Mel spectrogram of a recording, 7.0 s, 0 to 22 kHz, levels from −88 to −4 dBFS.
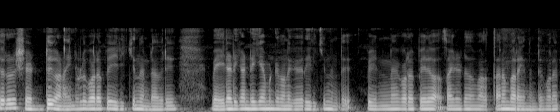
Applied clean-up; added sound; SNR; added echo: none; none; none; none.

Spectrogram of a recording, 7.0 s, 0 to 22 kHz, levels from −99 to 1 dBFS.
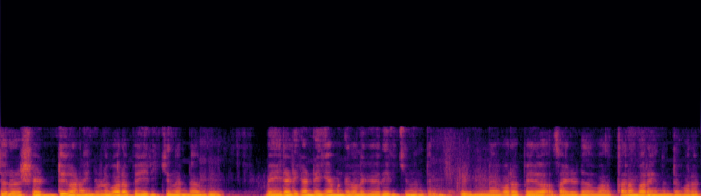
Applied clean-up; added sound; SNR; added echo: neural separator model SepFormer DNS4.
